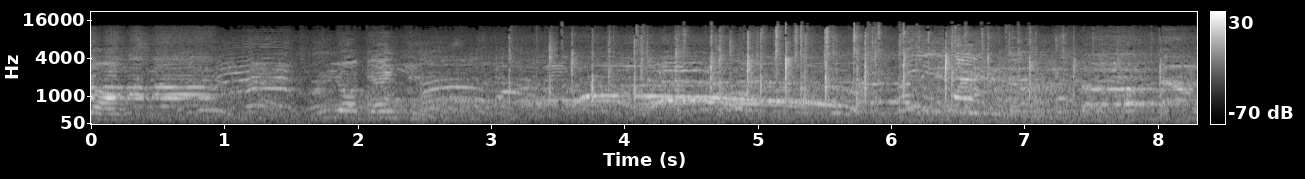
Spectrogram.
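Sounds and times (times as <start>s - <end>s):
speech: 0.0s - 0.7s, 1.8s - 2.8s
shouts and whoops: 2.6s - 6.0s
lively crowd cheering and clapping as subway train arrives: 2.8s - 8.2s.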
